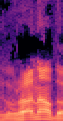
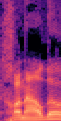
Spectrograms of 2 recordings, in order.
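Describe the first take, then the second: First: The R is rolled. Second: The R is said like an H.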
